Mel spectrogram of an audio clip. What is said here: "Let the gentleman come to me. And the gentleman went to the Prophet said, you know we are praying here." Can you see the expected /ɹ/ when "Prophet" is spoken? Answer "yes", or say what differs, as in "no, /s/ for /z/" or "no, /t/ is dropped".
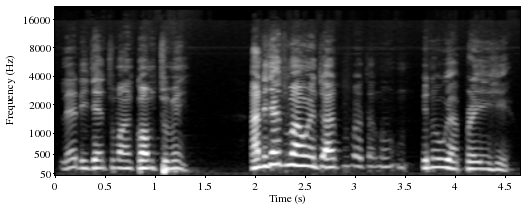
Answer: no, /ɹ/ is dropped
